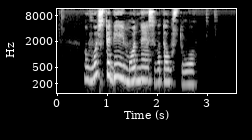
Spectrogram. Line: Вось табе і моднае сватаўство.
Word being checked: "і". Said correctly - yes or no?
yes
